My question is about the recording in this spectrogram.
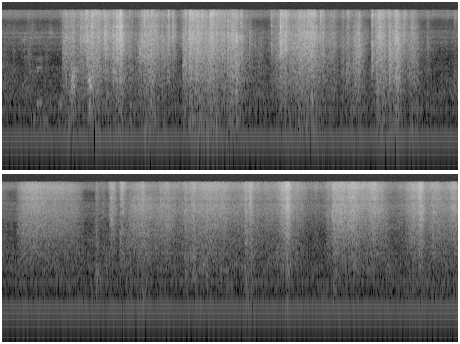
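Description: Faint room sound while someone searches for something away from the microphone: a steady low hum under faint, irregular rustling and knocking.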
